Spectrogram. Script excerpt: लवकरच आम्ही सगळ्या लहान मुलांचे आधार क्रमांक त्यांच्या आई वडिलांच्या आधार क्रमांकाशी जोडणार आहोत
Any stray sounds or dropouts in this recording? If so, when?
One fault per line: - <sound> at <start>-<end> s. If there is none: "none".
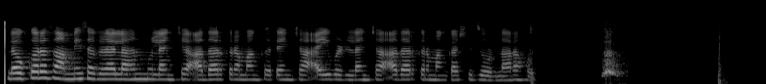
- bark at 6.0-6.3 s
- thud at 7.2-7.3 s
